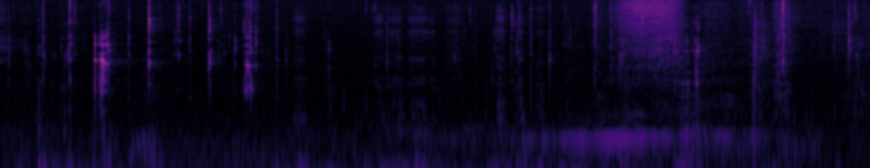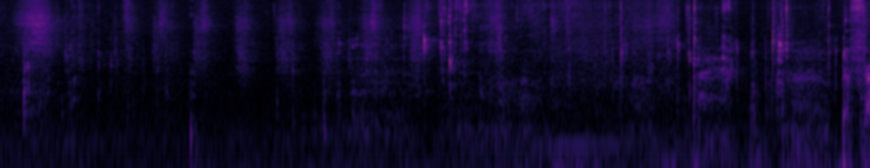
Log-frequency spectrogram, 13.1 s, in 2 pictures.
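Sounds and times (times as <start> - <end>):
gum chewing mouth smacks: 0.0 - 2.7, 11.2 - 12.9.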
